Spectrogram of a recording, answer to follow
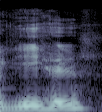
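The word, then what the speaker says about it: Jehu: book of Kings about king jihu or yeehoo to give it the pronounced correct um the correct pronunciation um which I'll no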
